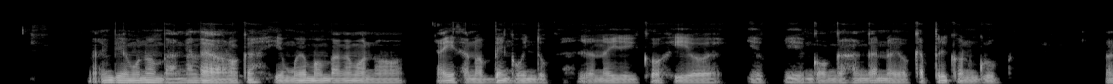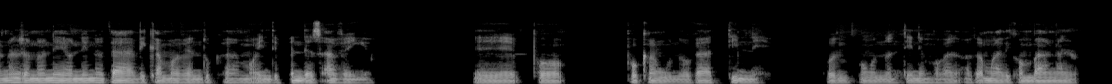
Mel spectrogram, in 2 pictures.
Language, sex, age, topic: Oshiwambo, male, 25-35, finance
